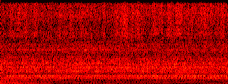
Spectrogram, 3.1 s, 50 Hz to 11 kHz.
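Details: D KIEI 50-litre "silent" air compressor running: even mid-pitched hum with a steady pulse around four per second, no knocking or screeching; owner calls it fairly quiet. Normal running.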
